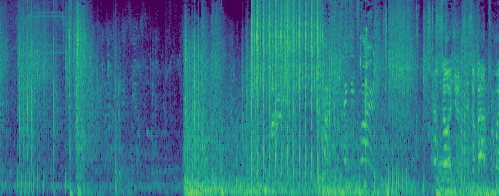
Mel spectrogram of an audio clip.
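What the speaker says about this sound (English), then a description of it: "Throwing a grenade!" Video game battle: a grenade blast followed by heavy bursts of rapid gunfire, loud and close, with scattered shots beforehand and voices calling out over the combat.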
